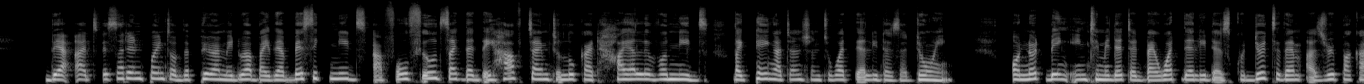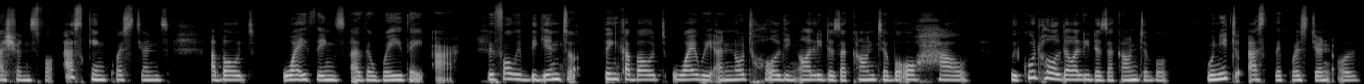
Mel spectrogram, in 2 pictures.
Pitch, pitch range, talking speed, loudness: 215 Hz, 205-230 Hz, 200 wpm, -24 LUFS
